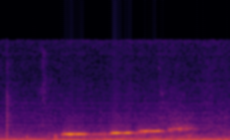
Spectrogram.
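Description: A phone's FaceTime call chime: four short clear tones stepping upward in pitch, starting about half a second in, signalling that the call has connected.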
